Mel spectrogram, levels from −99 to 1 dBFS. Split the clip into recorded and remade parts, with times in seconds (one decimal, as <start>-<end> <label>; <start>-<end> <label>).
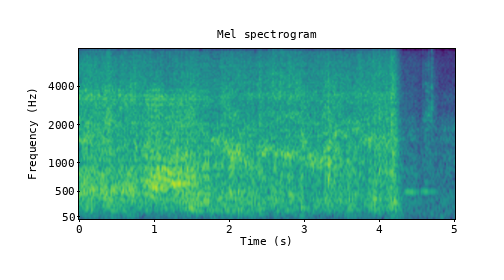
0.0-5.0 recorded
